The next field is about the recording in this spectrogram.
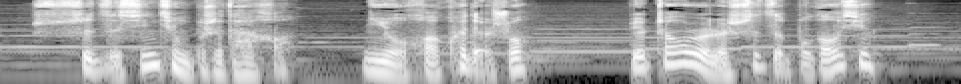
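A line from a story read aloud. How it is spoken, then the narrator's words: Carefully lowered voice. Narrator (Chinese): 小心的压低了声音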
